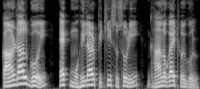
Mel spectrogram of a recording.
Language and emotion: Assamese, neutral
